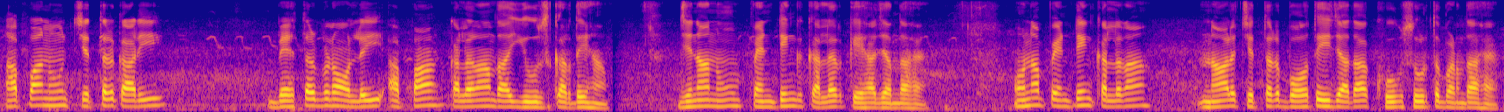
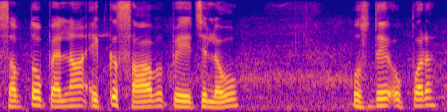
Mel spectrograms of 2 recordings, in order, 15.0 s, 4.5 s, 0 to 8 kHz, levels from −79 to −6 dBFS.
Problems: none marked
